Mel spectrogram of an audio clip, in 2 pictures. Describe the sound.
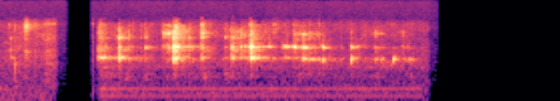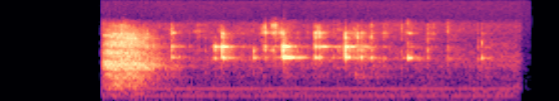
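A ready-to-drink cocktail is stirred and swirled in a glass, making two short runs of very faint, light clinking and rattling separated by a silent pause.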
